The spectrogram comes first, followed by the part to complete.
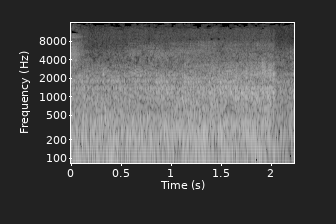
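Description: Steady, low rumbling outdoor noise with no distinct events.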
